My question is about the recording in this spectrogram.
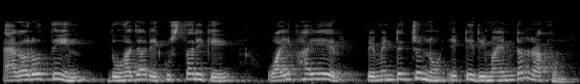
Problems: none marked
